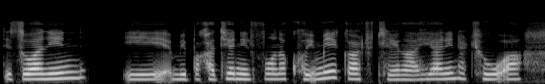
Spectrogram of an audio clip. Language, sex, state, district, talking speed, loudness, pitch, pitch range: Mizo, female, Mizoram, Aizawl, 165 wpm, -19 LUFS, 245 Hz, 235-255 Hz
